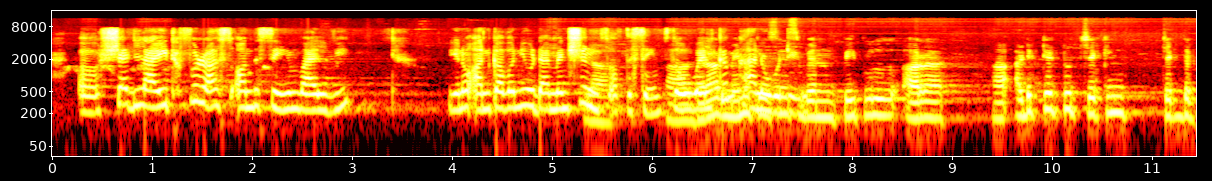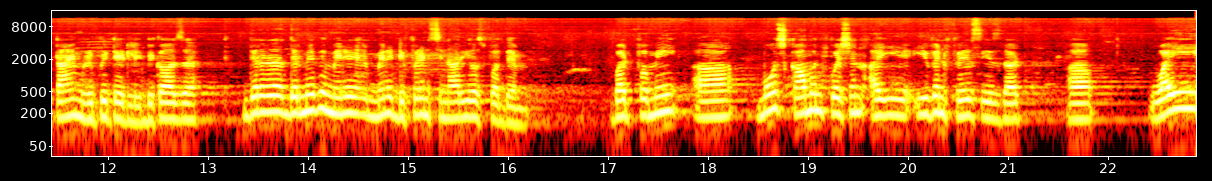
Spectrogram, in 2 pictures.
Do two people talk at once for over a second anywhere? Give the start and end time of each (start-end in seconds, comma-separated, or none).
6.2-7.6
